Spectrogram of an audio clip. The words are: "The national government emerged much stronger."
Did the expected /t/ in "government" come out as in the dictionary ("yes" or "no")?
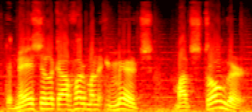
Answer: no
